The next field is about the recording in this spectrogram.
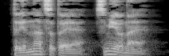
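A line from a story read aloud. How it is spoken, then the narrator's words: Woman barking order. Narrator (Russian): рявкнула стоящая в стороне девушка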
